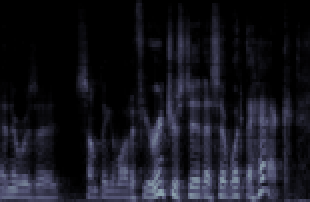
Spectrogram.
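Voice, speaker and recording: The voice is a plain, everyday voice with ordinary pitch variation. It is a very clean recording, silent background. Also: man. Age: 60s. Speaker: lawyer and business school teacher. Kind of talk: podcast interview.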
